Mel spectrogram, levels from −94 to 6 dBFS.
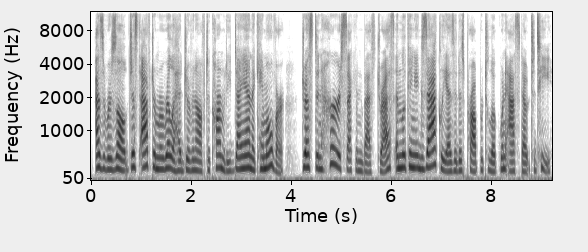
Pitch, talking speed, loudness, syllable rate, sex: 220 Hz, 220 wpm, -19 LUFS, 5.8 syllables/s, female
